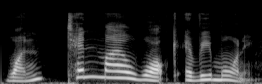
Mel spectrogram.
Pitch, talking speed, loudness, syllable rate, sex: 235 Hz, 135 wpm, -15 LUFS, 4.4 syllables/s, female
